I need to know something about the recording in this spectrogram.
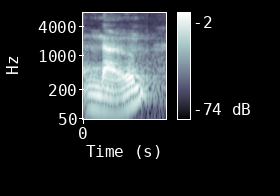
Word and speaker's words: gnome: letter in the alphabet g is silent when followed by N I gave you an example earlier gnome another example is new the animal new um there aren't many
